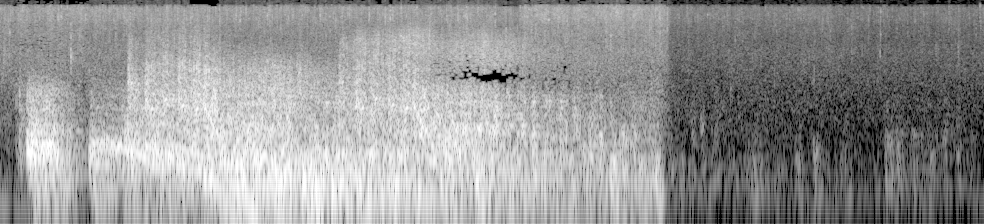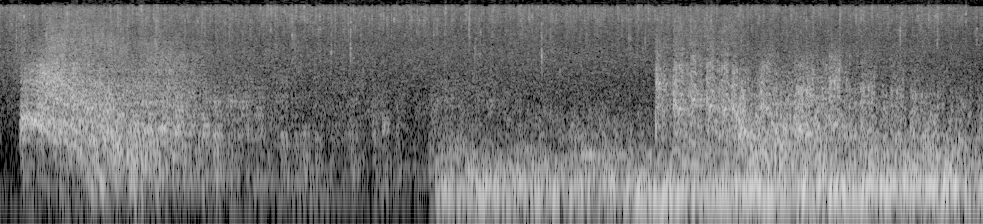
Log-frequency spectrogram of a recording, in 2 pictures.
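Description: Thunderstorm sound effect: a loud crack of thunder that rolls on for about six seconds and cuts off abruptly. Then steady rain, with another sudden rumble of thunder about ten seconds in and a further swell near the end.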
